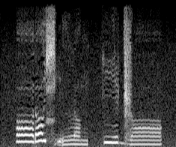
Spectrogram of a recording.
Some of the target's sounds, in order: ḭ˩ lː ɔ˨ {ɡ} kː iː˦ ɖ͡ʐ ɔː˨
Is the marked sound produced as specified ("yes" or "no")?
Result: no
